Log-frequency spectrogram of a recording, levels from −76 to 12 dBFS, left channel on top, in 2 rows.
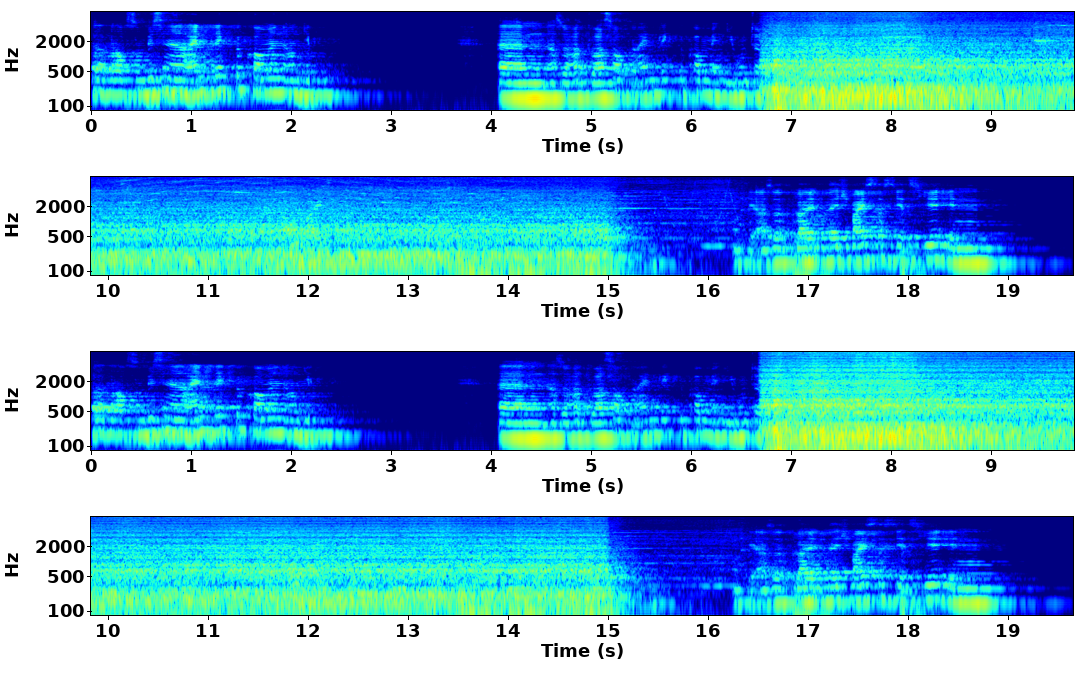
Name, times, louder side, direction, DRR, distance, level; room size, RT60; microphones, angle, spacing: voice 1, 0.0-2.2 3.7-8.7 9.4-10.5 10.8-12.5 14.1-14.3 16.2-18.7, left 2 dB, 25° left, 2 dB, 4.4 m, -34 dB
sound 1, 6.7-15.0, right 2 dB, 55° right, 5.4 m, -25 dB
sound 2, 9.3-16.5, left 4 dB, 40° left, 3.9 m, -44 dB
voice 2, 13.4-16.6 16.8-17.1 17.9-18.0, equal, 5° right, -1 dB, 7.3 m, -40 dB
27.5 x 18.5 x 9.8 m, 1.2 s
head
